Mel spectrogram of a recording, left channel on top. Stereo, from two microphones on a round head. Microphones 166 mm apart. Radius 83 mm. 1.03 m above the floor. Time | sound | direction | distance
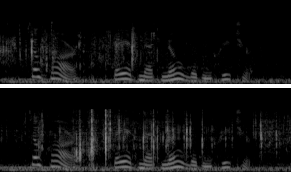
0.3 | a woman speaking | 5° right (ahead or behind) | ?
